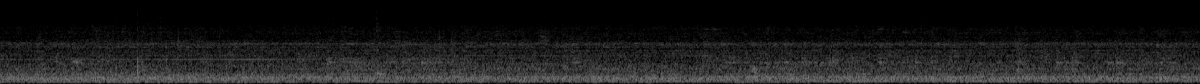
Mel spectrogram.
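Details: A steady indoor hum like an air conditioner or fan runs throughout, with faint mechanical noise and no animal sounds.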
